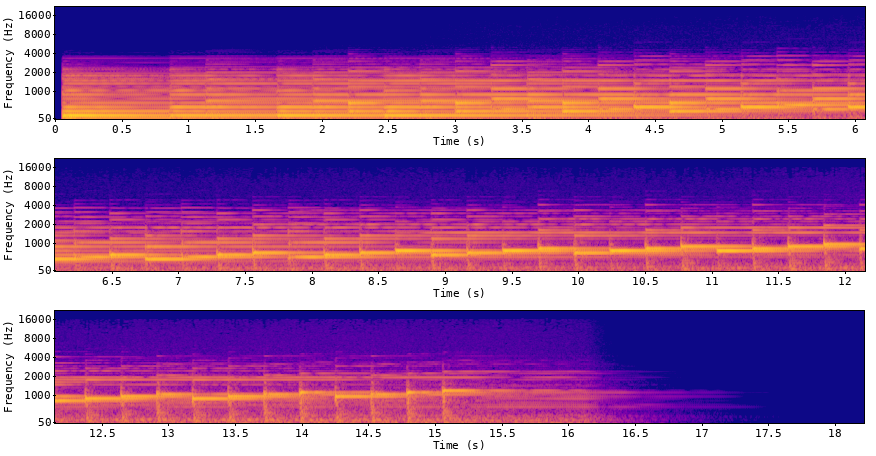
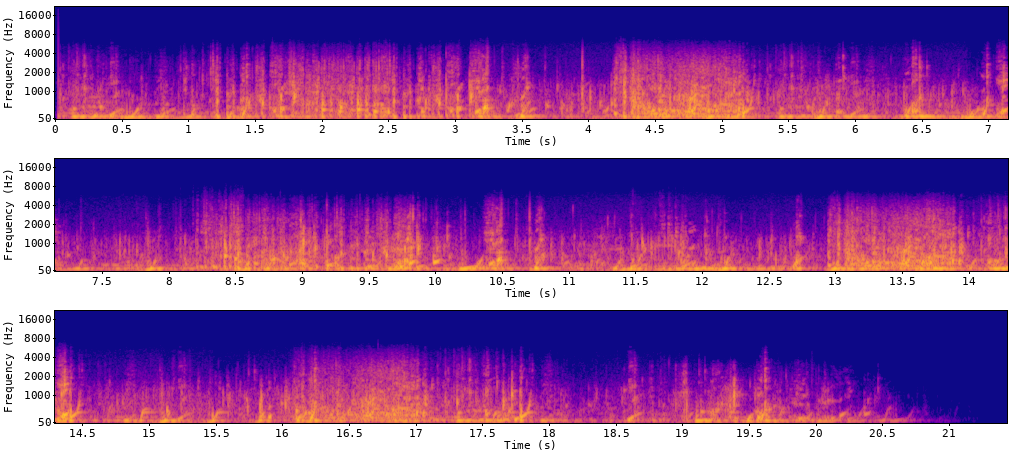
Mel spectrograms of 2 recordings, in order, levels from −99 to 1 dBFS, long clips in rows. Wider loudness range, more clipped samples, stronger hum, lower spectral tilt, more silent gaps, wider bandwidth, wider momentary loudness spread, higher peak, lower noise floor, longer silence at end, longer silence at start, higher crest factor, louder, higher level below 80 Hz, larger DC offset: first, 8 LU vs 3 LU; neither; neither; about the same, -10.5 dB/octave vs -11.5 dB/octave; neither; about the same, 4.3 kHz vs 4.7 kHz; second, 6 LU vs 11 LU; about the same, -4 dBFS vs -4 dBFS; first, under -90 dBFS vs -69 dBFS; first, 2.05 s vs 0.75 s; about the same, 0.05 s vs 0 s; second, 14 dB vs 20 dB; first, -18 LUFS vs -25 LUFS; about the same, -36 dBFS vs -40 dBFS; neither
